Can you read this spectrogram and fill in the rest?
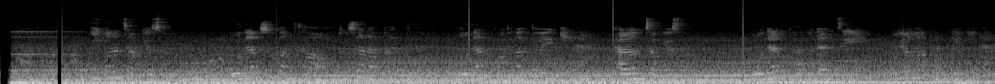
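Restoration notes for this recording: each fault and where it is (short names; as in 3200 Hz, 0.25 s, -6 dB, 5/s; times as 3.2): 0.57–0.62 gap 51 ms
2.76 gap 4.6 ms
4.69 pop -7 dBFS
6.13 pop -8 dBFS
7.43 pop -8 dBFS
8.54–9.55 clipped -17 dBFS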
